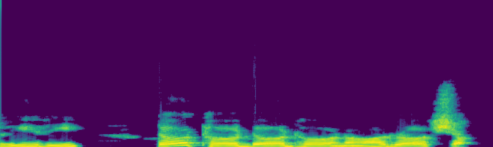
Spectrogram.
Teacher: ये सारे के सारे मूर्धन्य वर्ण होते हैं, मूर्धा से बोले जाते हैं।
